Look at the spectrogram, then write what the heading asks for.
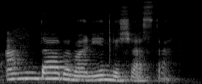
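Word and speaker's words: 앉다: اندا به معنی نشستن بچه‌ها انجده نه انجده گفتنشم خیلی سخته موقع تلفظ کردنش به این صورت زمانی که حالا به این حالتش حالت‌هایی که صرف میشه رو دوباره بهتون میگم ما این رو تلفظ می‌کنیم اندا اندا خب بریم سراغ مگدا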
